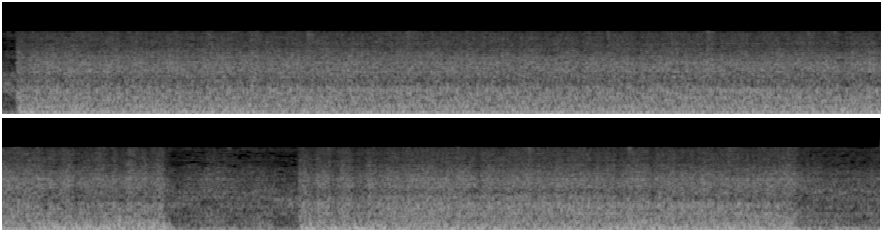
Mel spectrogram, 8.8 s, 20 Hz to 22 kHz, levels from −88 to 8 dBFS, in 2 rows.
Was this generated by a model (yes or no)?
no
